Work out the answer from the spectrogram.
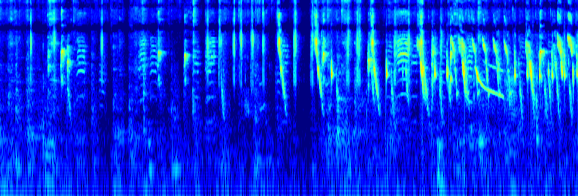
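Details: Two male pet Java sparrows, once parent and offspring, dancing together and singing in a duet; rapid clicking notes build into dense bell-like chirps and descending whistles, growing louder and fuller in the second half.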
